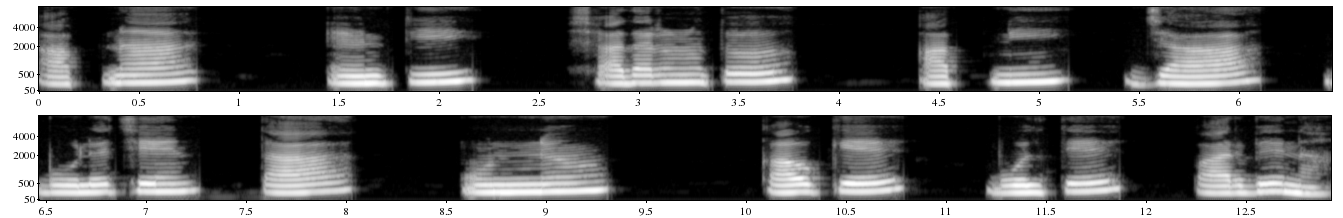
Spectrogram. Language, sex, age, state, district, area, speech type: Bengali, female, 45-60, West Bengal, South 24 Parganas, rural, read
